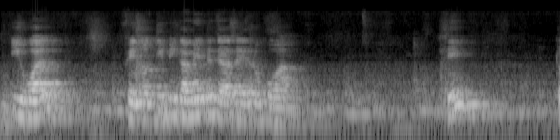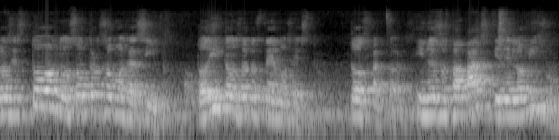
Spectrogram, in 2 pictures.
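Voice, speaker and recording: A man's voice: high-pitched, dark tone. A man teaching a biology lesson to a class, explaining step by step and often checking whether students follow. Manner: explanatory, keeps checking in with "¿no es cierto?". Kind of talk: classroom lecture. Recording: very echoey noisy classroom, far mic.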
